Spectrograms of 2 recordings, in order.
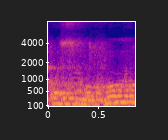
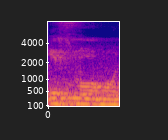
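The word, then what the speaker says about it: اسمه: Nah, yang kita pelajarin yang di sininya itu harusnya kita baca usmuhu ternyata enggak ya. Enggak semua yang harakatnya domah terus diharakatin domah. Kalau yang tadi ukutulu karena kalimah fi'il, kata kerja ya. Karena usmuhu ini ismuhu di sini adalah kata isim, kata benda maka yang diharakatin adalah kasrah.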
